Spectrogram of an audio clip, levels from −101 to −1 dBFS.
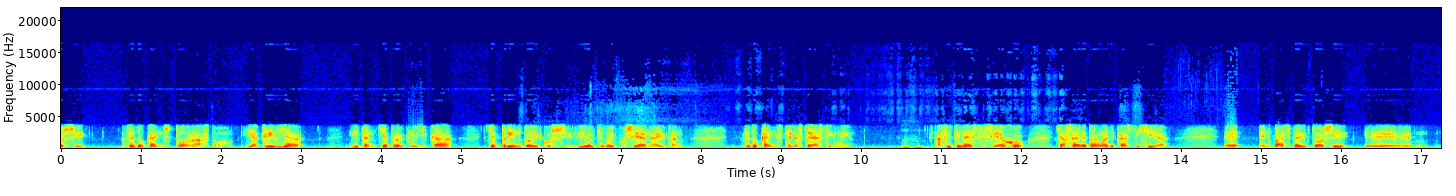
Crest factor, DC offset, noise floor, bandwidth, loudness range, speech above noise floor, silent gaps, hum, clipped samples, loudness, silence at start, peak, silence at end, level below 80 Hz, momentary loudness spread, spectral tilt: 20 dB; under 0.1%; -53 dBFS; 6.8 kHz; 3 LU; 30 dB; none; none; under 0.1%; -24 LUFS; 0 s; -6 dBFS; 0.25 s; -56 dBFS; 14 LU; -7 dB/octave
